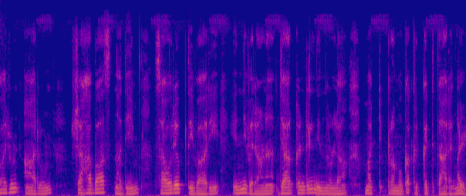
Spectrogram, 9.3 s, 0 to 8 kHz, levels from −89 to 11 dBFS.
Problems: low volume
